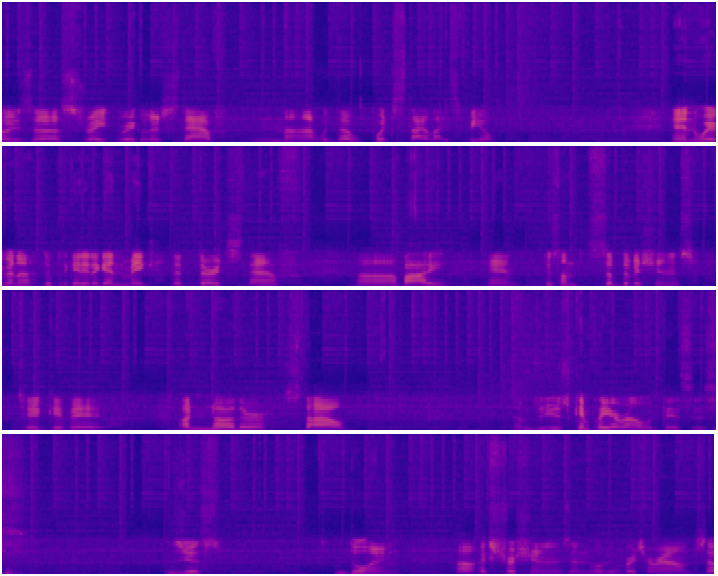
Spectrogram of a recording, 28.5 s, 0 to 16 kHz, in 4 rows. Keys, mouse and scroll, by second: 1.5 click, 1.6-4.3 drag, 4.3 Tab, 4.8-5.6 scroll up 4, 5.6 drag, 6.0-6.8 shift+middle drag, 6.8-7.8 shift+drag, 7.8 ctrl+e, 9.6 click, 11.1 click, 11.9 g, 12.8 click, 13.0 g, 14.5 click, 14.8 g, 17.1-18.1 shift+middle drag, 18.1 click, 18.8 g, 20.1 scroll down 3, 20.3-20.7 shift+middle drag, 20.7 Tab, 21.6 KP_Divide, 22.3-25.3 middle drag, 25.3 click, 26.0 e, 27.9 e.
